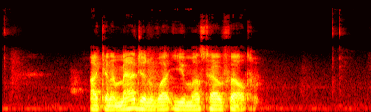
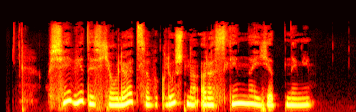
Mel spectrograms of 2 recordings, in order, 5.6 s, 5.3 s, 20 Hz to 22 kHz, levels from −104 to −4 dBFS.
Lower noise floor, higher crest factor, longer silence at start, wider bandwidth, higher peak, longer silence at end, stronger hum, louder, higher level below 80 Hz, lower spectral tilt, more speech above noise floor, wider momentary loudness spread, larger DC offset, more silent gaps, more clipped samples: second, -65 dBFS vs -70 dBFS; about the same, 16 dB vs 12 dB; first, 1.35 s vs 0.75 s; about the same, 9.6 kHz vs 10.5 kHz; about the same, -4 dBFS vs -6 dBFS; first, 1.7 s vs 0.7 s; neither; about the same, -19 LUFS vs -18 LUFS; about the same, -52 dBFS vs -54 dBFS; first, -8 dB/octave vs -5 dB/octave; second, 48 dB vs 54 dB; about the same, 7 LU vs 7 LU; neither; neither; neither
